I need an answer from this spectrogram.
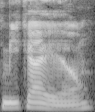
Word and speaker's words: Michael: Michael, spelt Michael, but pronounced Mikael.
